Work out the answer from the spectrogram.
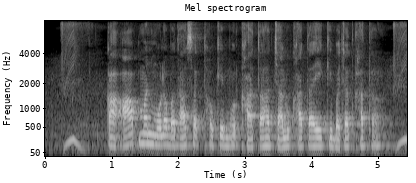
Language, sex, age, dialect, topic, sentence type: Chhattisgarhi, male, 25-30, Central, banking, question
